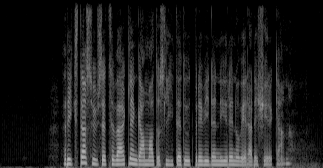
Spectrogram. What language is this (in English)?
Swedish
